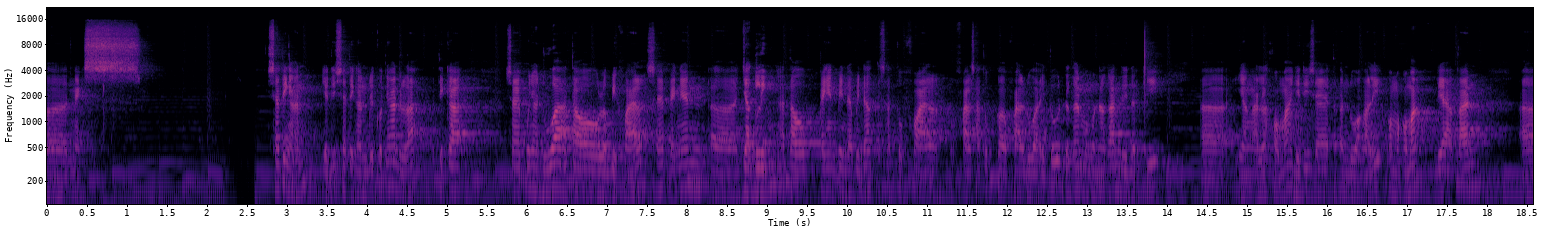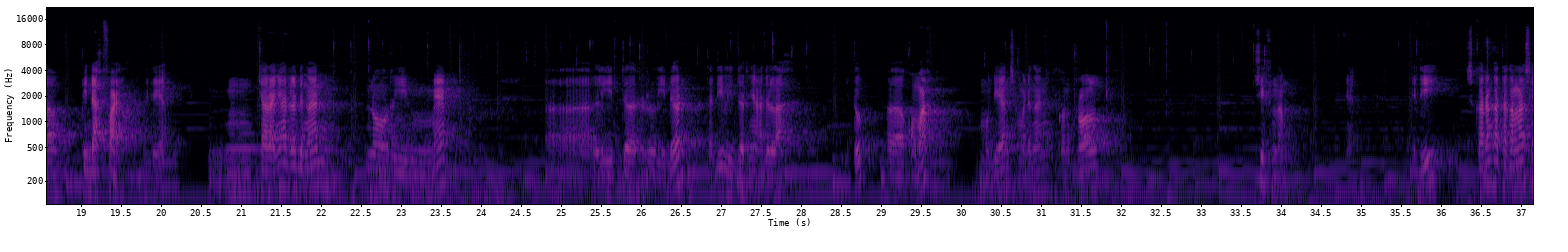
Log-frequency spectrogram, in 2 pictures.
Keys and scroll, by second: 0.0-0.9 typing, 21.9-24.9 typing, 26.8-28.5 typing, 30.2-32.6 typing, 33.7 >, 35.5-37.1 typing.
